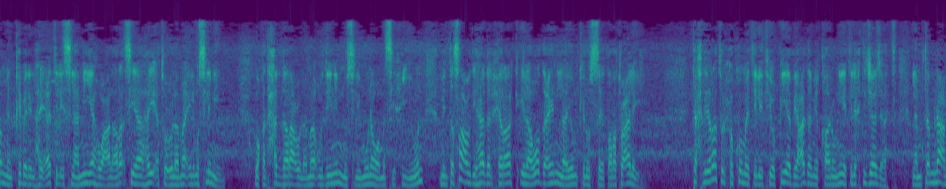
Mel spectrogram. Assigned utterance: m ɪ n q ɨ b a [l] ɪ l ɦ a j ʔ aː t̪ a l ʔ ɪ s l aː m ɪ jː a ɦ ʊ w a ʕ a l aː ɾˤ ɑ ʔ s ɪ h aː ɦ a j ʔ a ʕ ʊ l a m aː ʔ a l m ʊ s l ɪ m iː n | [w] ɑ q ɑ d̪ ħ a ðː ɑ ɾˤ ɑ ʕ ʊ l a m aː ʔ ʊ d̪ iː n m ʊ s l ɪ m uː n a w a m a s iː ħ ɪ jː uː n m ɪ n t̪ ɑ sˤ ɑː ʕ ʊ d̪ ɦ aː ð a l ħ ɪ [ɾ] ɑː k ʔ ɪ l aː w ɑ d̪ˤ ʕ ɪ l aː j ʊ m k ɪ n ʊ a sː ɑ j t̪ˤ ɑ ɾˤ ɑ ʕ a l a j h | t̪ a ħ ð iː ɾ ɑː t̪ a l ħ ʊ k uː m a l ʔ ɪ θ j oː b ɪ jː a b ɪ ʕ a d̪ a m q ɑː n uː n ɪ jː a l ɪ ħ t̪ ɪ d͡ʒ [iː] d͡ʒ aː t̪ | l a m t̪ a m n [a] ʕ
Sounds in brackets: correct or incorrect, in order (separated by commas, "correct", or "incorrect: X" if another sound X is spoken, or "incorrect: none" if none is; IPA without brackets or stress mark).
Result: correct, correct, correct, incorrect: aː, correct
